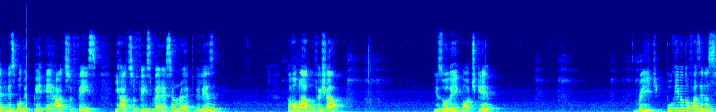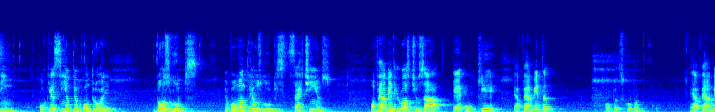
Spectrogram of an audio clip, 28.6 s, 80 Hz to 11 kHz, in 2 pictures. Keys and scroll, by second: 7.2 alt+q, 19.1 q, 24.4 KP_Multiply.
